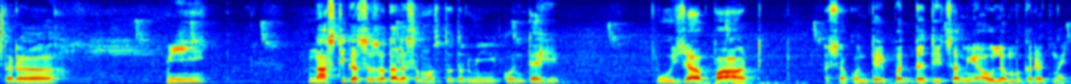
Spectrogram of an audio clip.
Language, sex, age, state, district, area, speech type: Marathi, male, 30-45, Maharashtra, Nanded, rural, spontaneous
